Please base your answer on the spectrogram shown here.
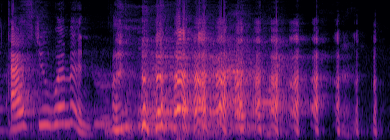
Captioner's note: laughing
